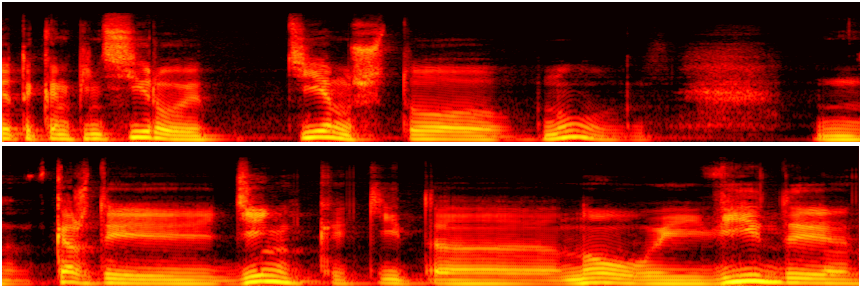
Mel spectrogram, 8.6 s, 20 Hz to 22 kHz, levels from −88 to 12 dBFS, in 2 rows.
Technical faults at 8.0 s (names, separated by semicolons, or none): time-stretched section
